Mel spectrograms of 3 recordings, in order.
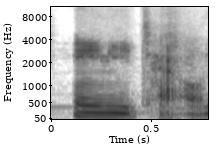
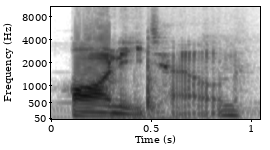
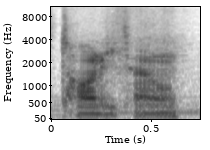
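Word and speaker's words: Taneytown: So it's spelled Taney town, and it's not pronounced Taney town. It's Tawny town. Like I guess like Puxatawny, Phil, but without the W. So yeah, it's not Taney town. It's Tawny town.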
